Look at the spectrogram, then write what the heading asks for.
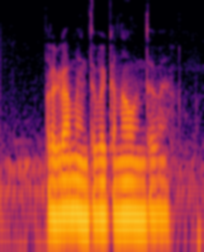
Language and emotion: Russian, neutral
